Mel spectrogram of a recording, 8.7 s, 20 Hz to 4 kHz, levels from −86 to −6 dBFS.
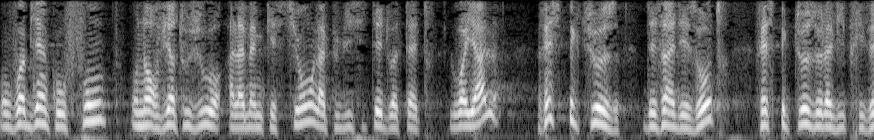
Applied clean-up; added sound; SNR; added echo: none; none; none; none.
